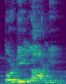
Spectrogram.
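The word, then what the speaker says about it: தொழிலாளி: எத்தனை பேருக்கு தெரியும்னு தெரியல மூன்று லகர லகர லகரம் வரும் பக்கத்து பக்கத்துல வர்றதுக்கு ஒரு சொல் இருக்கு மூணு பக்கத்து பக்கத்துல வரும் தெரியுமா தொழி லா லி ஒழுங்கா உச்சரிச்சீங்கன்னா லகரம் வந்துரும் தொழி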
